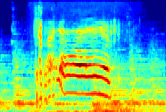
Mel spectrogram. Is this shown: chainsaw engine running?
no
